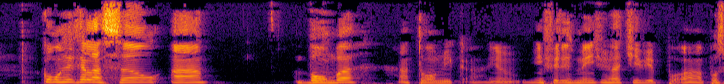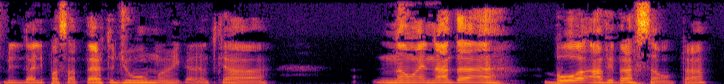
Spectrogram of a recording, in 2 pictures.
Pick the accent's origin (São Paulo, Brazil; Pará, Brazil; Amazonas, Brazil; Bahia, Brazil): São Paulo, Brazil; Jacareí; sou de Jacareí. Sou espírita, umbandista.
